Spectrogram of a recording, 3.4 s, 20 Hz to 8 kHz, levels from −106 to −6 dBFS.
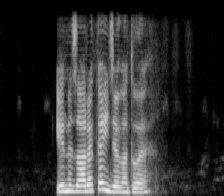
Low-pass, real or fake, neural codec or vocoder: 7.2 kHz; fake; codec, 44.1 kHz, 7.8 kbps, DAC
